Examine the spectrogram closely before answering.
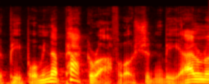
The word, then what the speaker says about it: Garofalo: Minnesota State Representative Pat Garofalo, I believe is how his name is pronounced. Garofalo. Garofalo, Janine Garofalo's cousin.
